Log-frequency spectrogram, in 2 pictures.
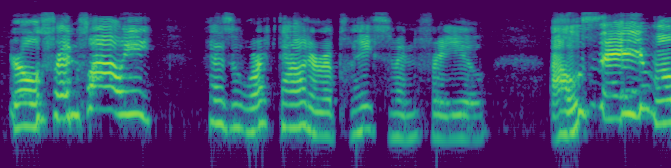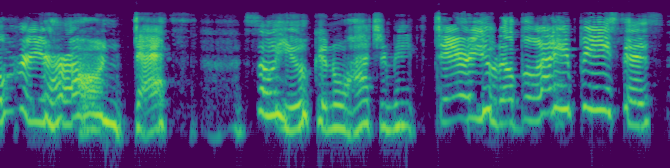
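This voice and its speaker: Villainous little game flower: high, slow-paced, cutesy turning cruel, theatrical menace; lo-fi sound. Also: female voice, sing-song, sharp tone, heavily acted. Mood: maniacal triumph. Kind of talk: dramatic villain monologue from a game.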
